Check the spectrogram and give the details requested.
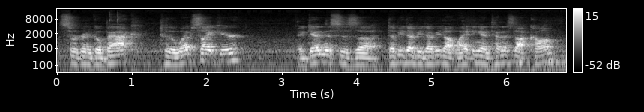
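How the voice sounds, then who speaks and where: An amateur radio hobbyist reviews a piece of gear casually, partly reading aloud and partly making offhand, folksy comments. His voice is mid-range for a man at normal speed, in a roomy, echoing space with steady faint noise behind him.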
